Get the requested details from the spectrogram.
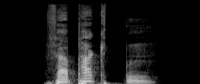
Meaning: inflection of verpacken: 1. first/third-person plural preterite 2. first/third-person plural subjunctive II
- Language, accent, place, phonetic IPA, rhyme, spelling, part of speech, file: German, Germany, Berlin, [fɛɐ̯ˈpaktn̩], -aktn̩, verpackten, adjective / verb, De-verpackten.ogg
